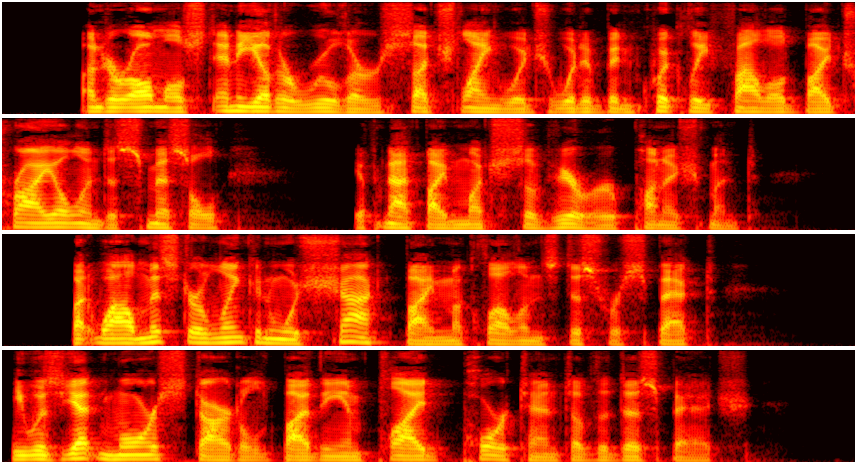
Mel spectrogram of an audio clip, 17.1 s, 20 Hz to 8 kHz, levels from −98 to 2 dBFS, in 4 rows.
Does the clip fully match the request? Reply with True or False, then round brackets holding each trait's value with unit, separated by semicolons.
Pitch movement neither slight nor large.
True (3.8 semitones)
